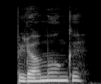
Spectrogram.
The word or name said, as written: blåmunke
